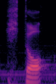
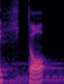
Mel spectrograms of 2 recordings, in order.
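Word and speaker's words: ひと: So you pronounce it as if you move your mouth to like pronounce the E, but you just don't turn your voice box on, essentially. So it comes out as hito.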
